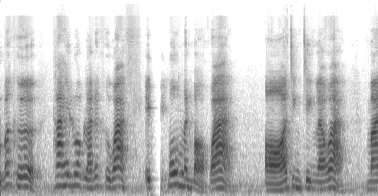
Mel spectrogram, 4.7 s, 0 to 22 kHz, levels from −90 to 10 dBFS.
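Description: At 1.87 s the speech hangs for about 150 ms in a call audio freeze: the last sound smears into a fading buzz, drops to silence for about 30 ms, then picks up exactly where it stopped. It's likely a jitter buffer running dry while packets were delayed. Nothing's lost, but everything after lands about 132 ms later.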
